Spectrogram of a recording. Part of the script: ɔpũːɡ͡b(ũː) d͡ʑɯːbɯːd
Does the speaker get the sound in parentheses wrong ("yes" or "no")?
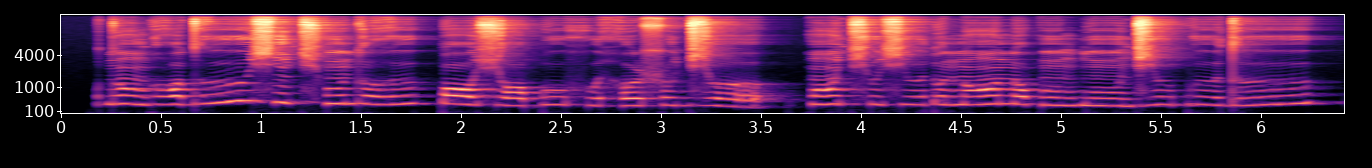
no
